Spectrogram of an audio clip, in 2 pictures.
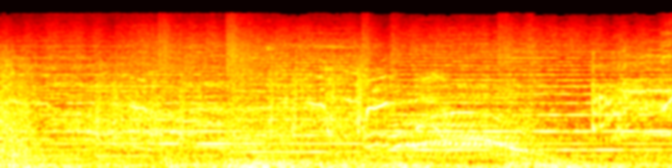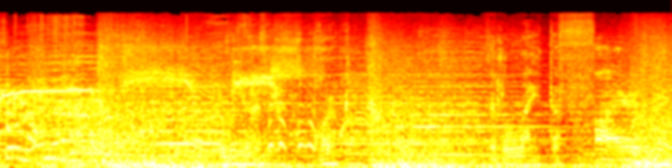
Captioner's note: Chewie roar, Porg squeak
